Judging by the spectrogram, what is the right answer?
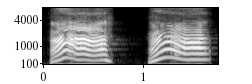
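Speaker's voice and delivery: high, loud dopey "ah, ah"; bobblehead impression. Mocking the candidate's stammer, high and loud. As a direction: play the stammering bobblehead again. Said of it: "That's what he's saying every time".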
